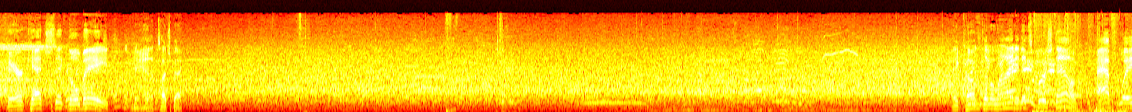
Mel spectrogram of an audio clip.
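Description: A large stadium crowd roars steadily in the distance.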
